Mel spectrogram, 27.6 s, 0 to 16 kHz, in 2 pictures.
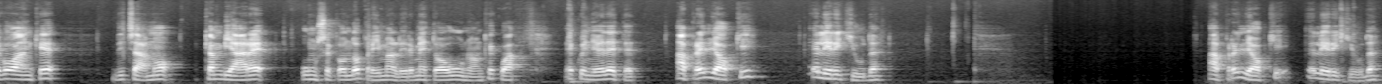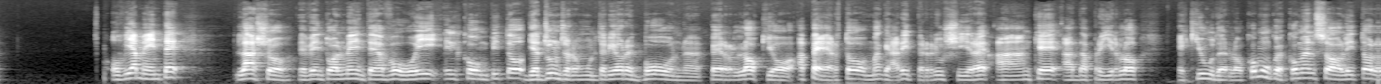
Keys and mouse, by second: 0.8 Up, 1.3 Down, 1.7 Up, 2.2 Left, 3.4 click, 5.2 drag, 5.7 shift+space, 9.6 shift+space, 10.5 shift+Left, 13.4 shift+space, 14.6-15.3 drag, 23.5 click, 25.7 ctrl+Tab, 26.5 click.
